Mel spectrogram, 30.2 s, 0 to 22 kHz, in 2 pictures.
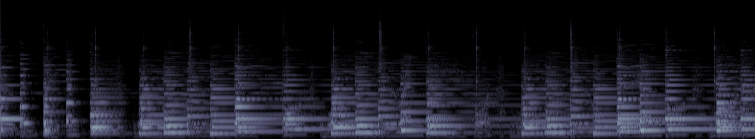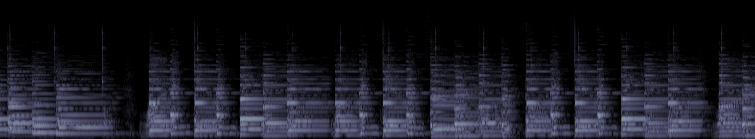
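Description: Grand piano played with both hands: a simple reading piece in F taken at a steady, moderate tempo of 63 beats a minute, with a metronome ticking along. The playing dips to a short gap about 18 seconds in, then carries on.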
